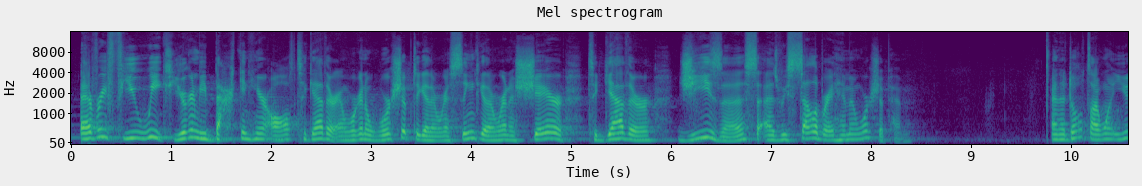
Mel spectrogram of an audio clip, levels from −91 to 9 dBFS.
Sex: male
